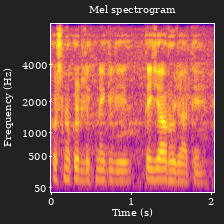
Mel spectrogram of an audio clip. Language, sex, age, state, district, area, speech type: Urdu, male, 60+, Telangana, Hyderabad, urban, spontaneous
